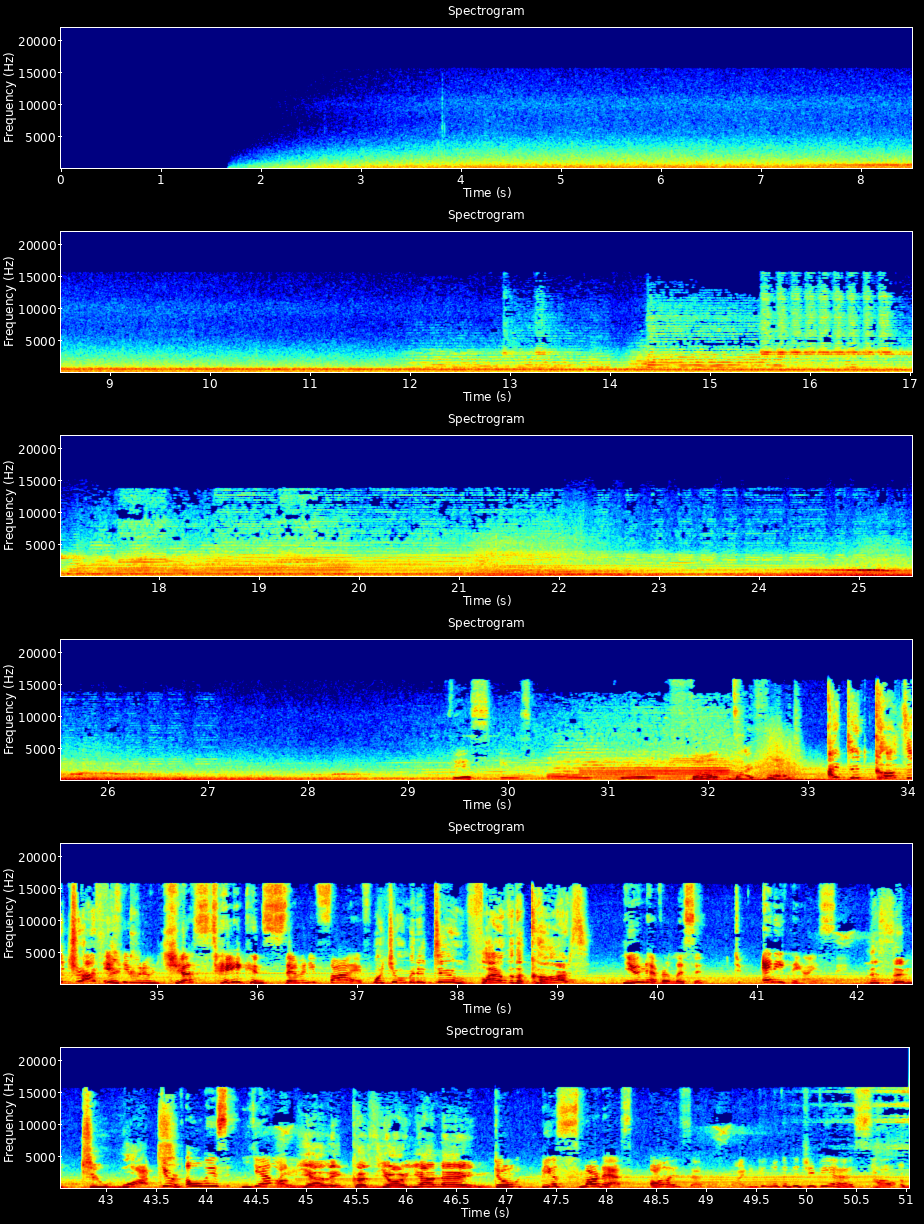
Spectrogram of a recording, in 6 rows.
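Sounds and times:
traffic drone: 0:01.8 - 0:51.0
car horns honking: 0:12.0 - 0:25.0, 0:26.2 - 0:28.0, 0:28.6 - 0:36.0, 0:36.8 - 0:51.0
deep engine rumble: 0:20.6 - 0:28.8.

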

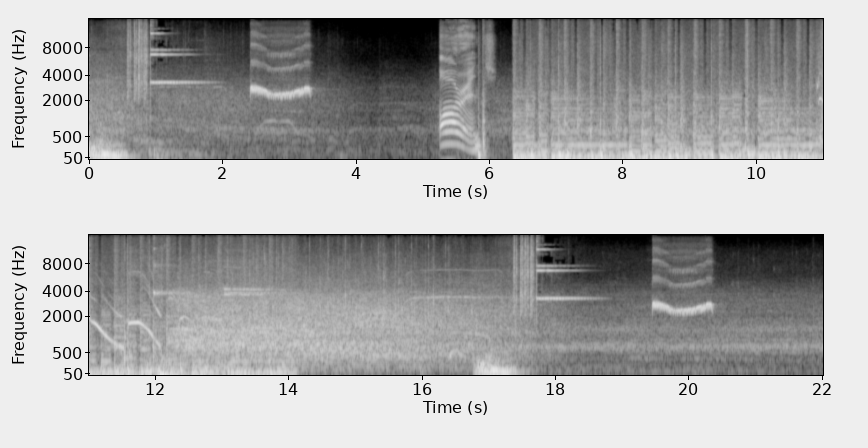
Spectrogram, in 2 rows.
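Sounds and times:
crowd cheering and applauding: 0:05.3 - 0:08.5, 0:10.9 - 0:22.0
background music: 0:06.3 - 0:14.2.

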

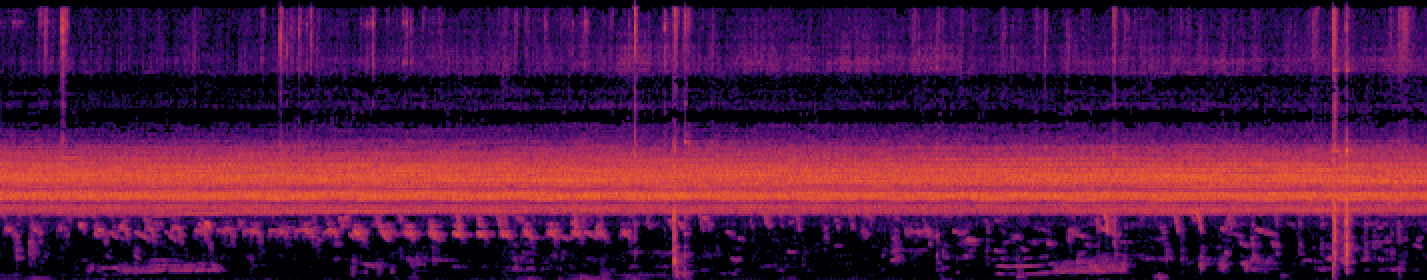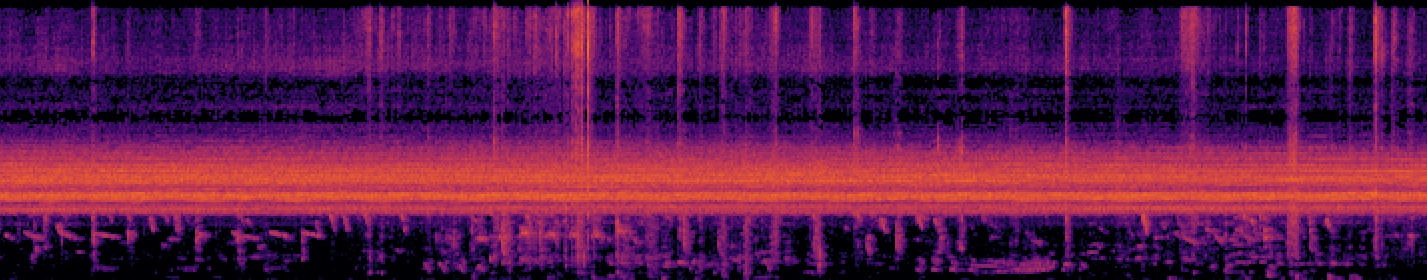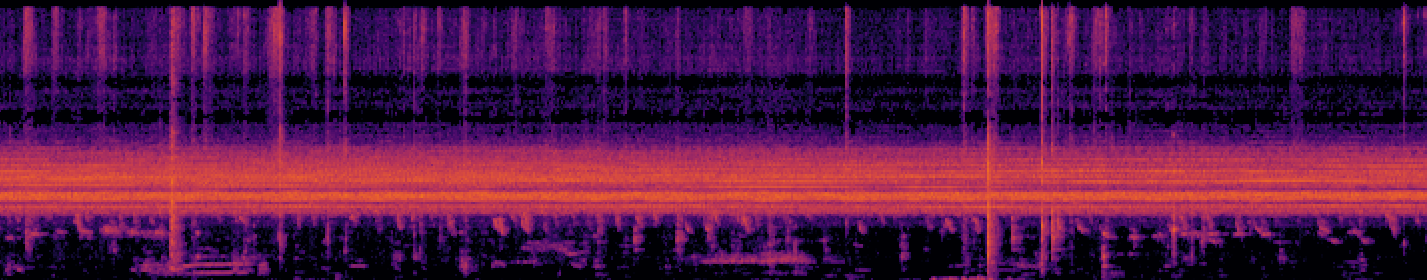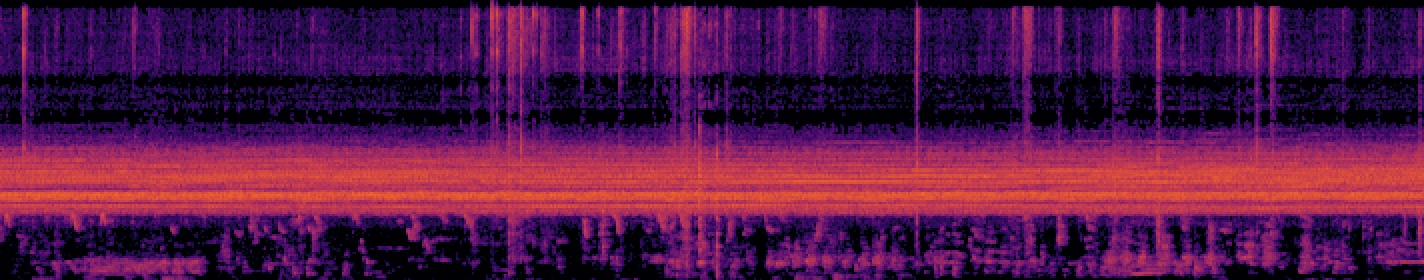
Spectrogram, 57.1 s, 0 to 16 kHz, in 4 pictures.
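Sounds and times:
high insect drone: 0:00.0 - 0:57.0.

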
